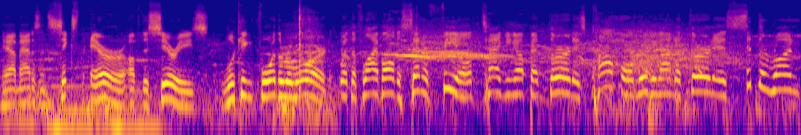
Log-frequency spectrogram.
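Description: A man speaks at a high pitch with very wide pitch swings, at a fairly slow pace with hardly any pauses. Noticeable background noise is present. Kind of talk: live commentary.

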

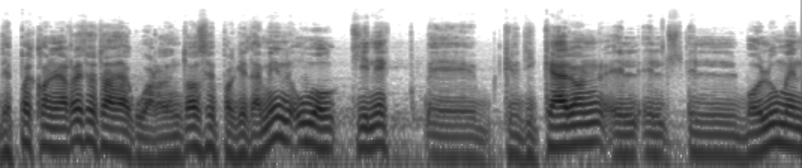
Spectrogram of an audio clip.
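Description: In an ordinary speaking voice, a man moves at a fairly quick pace and uses lively intonation. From Argentina. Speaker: journalist interviewer. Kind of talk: interview. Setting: indoor basketball stadium. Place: gym. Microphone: lapel.

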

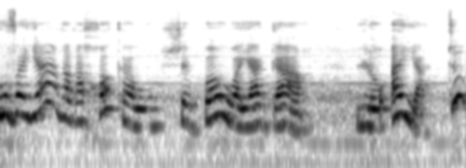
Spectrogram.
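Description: A woman speaks in an animated, playful tone over light background noise. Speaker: teacher reading to children. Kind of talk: bedtime story read aloud to children, in a gentle, warm storyteller's voice. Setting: video recording for a school's summer reading series. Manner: animated, expressive, with playful repetition and teasing pauses. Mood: expressive, animated storytelling. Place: studio.

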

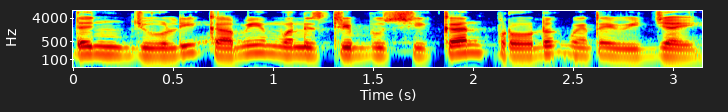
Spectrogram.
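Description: A man with a fairly high pitch speaks with fairly even intonation. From Indonesia. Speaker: university student presenting a business idea; presenter. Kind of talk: business pitch presentation. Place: home room. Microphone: webcam.

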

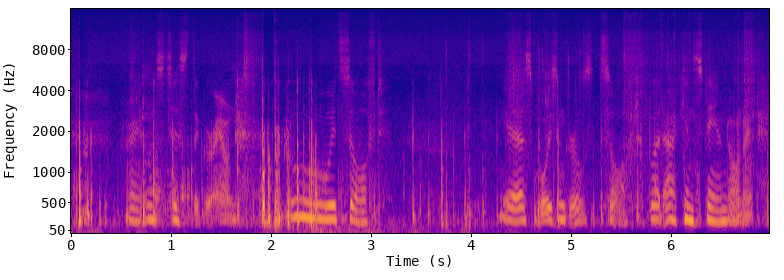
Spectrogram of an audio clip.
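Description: A woman at a very slow pace, with ordinary pitch variation, dry sound with no echo and noticeable background noise. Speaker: fishing vlogger. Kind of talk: casual vlog chat. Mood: amused, cautious. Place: waterside. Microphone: phone near.

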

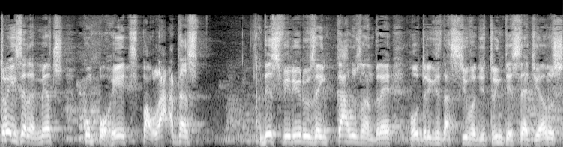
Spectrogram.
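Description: Against noticeable background noise, a man with a fairly high voice speaks at a fairly slow pace and very even loudness. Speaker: radio reporter. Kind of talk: news report.

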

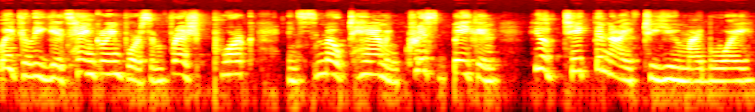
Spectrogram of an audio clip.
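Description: In a put-on character voice, a woman speaks fairly slowly at a fairly high pitch, her tone fairly bright with a slightly husky edge and lively intonation.

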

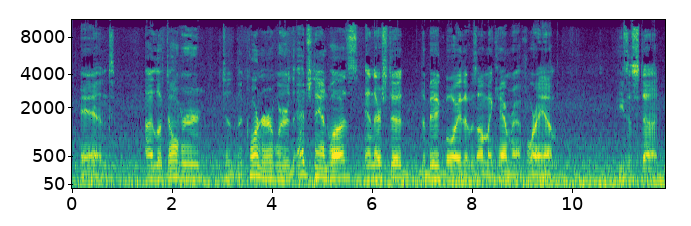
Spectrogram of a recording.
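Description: With noticeable background noise but a dry sound and no echo, a man speaks very slowly in a very deep, low voice that makes very wide pitch swings. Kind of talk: casual vlog chat. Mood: disappointed, reflective. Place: car. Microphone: phone near.

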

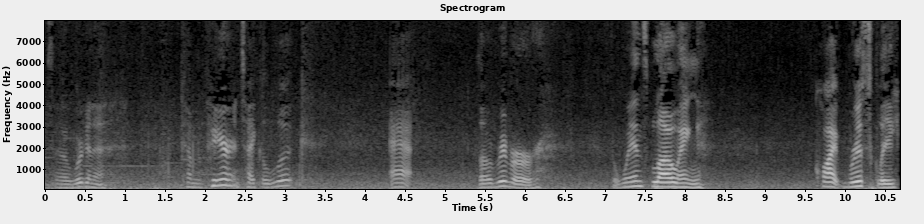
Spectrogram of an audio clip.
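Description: Spoken at a very slow pace with long, frequent pauses, this voice has ordinary pitch variation and big swings in loudness, recorded with a dry sound, no echo and light background noise. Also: woman. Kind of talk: casual vlog chat. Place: waterside. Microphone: phone near.

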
